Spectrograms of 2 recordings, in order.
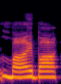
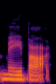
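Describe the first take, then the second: First: The name is said with German pronunciation. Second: The name is said with English-style pronunciation.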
